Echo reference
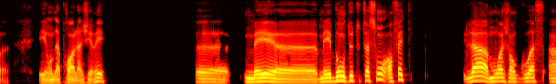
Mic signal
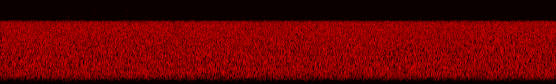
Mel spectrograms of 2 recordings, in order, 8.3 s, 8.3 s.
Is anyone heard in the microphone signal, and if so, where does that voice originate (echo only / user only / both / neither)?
neither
